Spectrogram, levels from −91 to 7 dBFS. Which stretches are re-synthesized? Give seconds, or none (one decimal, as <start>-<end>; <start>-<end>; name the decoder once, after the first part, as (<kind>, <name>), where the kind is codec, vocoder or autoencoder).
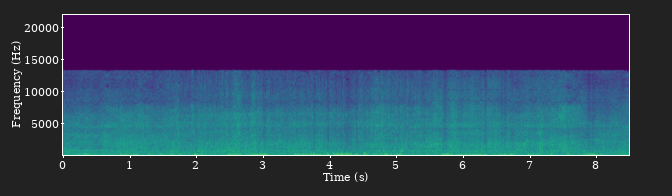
0.0-1.6 (codec, SNAC); 5.5-8.5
